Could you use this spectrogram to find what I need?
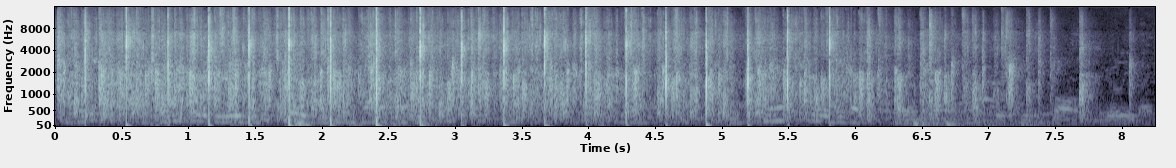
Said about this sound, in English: I want to thank our panel. If you join with me in a round of applause.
